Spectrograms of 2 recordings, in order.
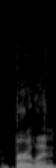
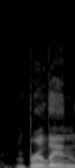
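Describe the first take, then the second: First: The stress falls on the first syllable. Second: The stress falls on the second syllable. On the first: It is the Connecticut town. The speaker calls it right. "It's Berlin" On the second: It is the German city. The speaker calls it wrong. "we do not call it Berlin like Germany"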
